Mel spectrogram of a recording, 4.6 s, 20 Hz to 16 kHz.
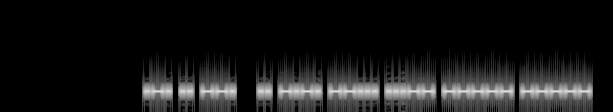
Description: Morse code, heard as a keyed tone, about 46 wpm, 700 Hz. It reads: RIG IC7300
